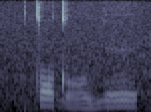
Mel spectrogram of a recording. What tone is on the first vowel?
high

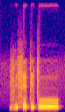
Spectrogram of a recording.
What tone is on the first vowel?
low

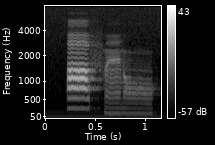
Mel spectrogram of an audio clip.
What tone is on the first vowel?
high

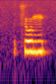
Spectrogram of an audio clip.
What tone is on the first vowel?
high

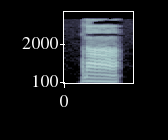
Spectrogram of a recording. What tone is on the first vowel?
low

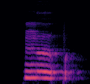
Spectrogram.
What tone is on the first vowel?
falling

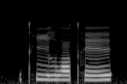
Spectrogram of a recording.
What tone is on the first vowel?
low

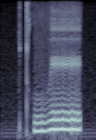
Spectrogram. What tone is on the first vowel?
low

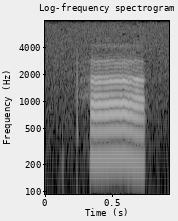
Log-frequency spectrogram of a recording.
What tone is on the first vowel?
high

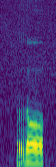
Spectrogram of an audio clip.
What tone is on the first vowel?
low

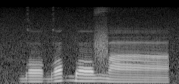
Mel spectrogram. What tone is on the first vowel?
low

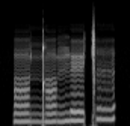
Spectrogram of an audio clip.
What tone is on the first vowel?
low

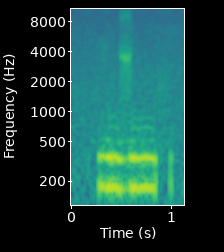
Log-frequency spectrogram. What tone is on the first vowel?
high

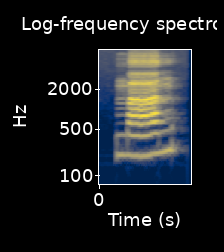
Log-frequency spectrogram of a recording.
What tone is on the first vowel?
rising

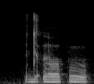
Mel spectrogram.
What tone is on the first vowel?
high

